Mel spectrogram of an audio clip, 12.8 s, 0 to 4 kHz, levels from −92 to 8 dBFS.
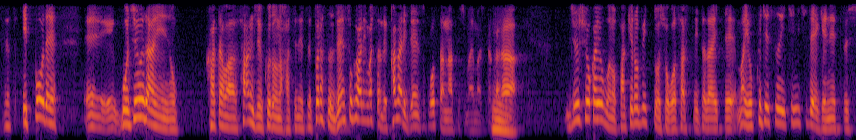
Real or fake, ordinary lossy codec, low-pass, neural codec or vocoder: real; none; 3.6 kHz; none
